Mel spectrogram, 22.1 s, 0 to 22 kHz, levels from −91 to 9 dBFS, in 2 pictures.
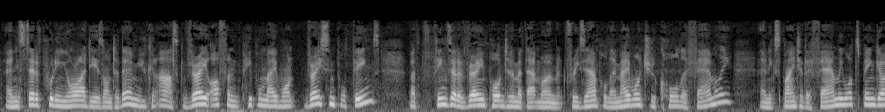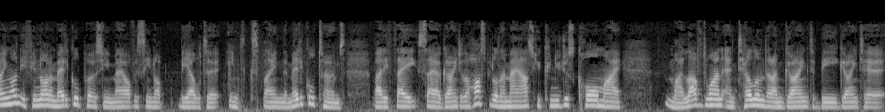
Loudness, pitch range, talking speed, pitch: -20 LUFS, 135-175 Hz, 265 wpm, 150 Hz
